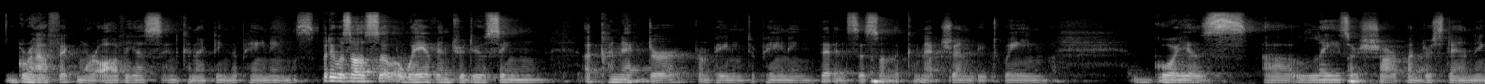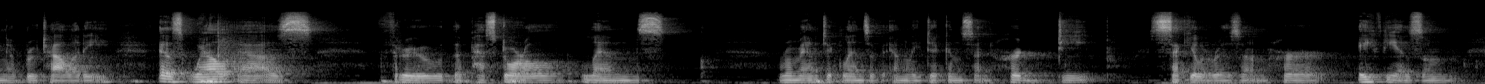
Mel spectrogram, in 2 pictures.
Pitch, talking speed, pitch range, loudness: 100 Hz, 105 wpm, 95-110 Hz, -24 LUFS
